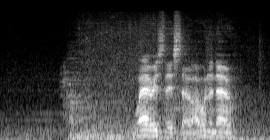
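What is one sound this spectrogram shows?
A soft shimmering chime swells and rings out.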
